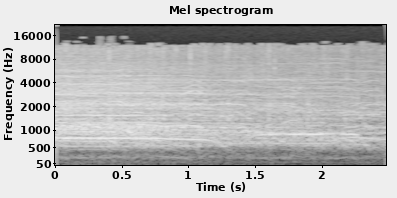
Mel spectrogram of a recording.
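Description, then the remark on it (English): A small crowd of about 50 people at a speech urging votes for Hillary Clinton cheers and whoops in a steady, bright roar, with a high voice or two standing out above it, before the noise slowly eases off. “And this is the crowds love. Well, the crowds is like 50 people, but the crowds love this.”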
